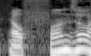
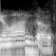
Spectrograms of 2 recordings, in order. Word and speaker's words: Alonso: beautiful Walker Hayes and Johnny Alfonso. How do you say his last name? Johnny Alonso. Alonso, yeah.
